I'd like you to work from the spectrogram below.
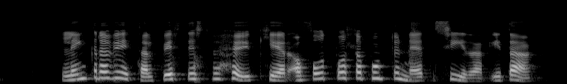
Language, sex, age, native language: Icelandic, female, 40-49, Icelandic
